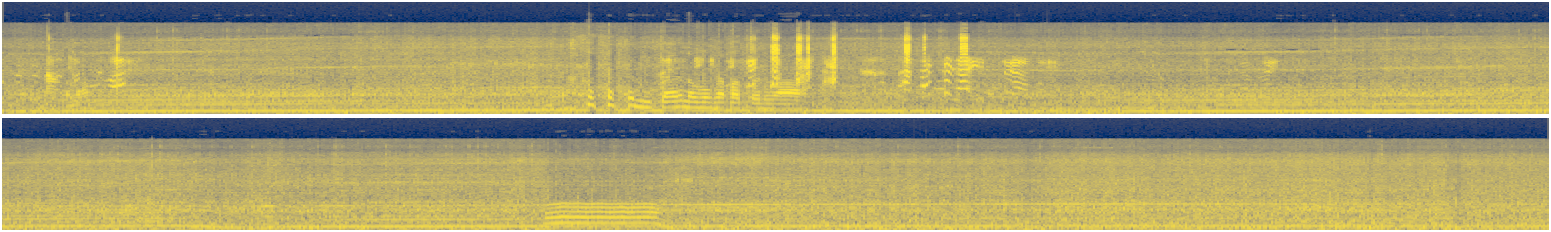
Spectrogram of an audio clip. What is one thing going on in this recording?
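A motorcycle engine hums steadily, rising and falling in pitch as it shifts gears.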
